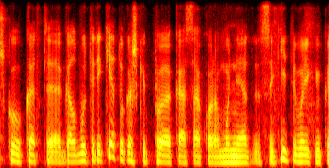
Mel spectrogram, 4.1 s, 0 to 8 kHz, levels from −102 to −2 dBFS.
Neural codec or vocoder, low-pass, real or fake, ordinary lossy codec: none; 7.2 kHz; real; Opus, 32 kbps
